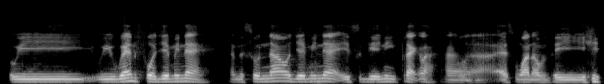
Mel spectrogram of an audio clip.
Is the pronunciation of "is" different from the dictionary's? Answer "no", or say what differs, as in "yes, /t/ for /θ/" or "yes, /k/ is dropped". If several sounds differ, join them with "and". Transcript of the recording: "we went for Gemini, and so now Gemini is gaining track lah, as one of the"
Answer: yes, /s/ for /z/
